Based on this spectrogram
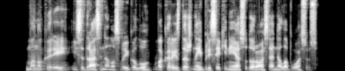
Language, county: Lithuanian, Alytus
